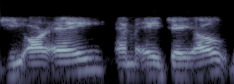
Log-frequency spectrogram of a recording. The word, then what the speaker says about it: Gramajo: And my last name is spelled Gramajo. Literally sounds like Grandma Joe, except without the E at the end.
